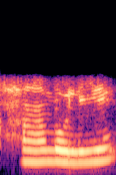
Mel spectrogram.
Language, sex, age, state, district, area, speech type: Hindi, female, 18-30, Madhya Pradesh, Betul, rural, conversation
